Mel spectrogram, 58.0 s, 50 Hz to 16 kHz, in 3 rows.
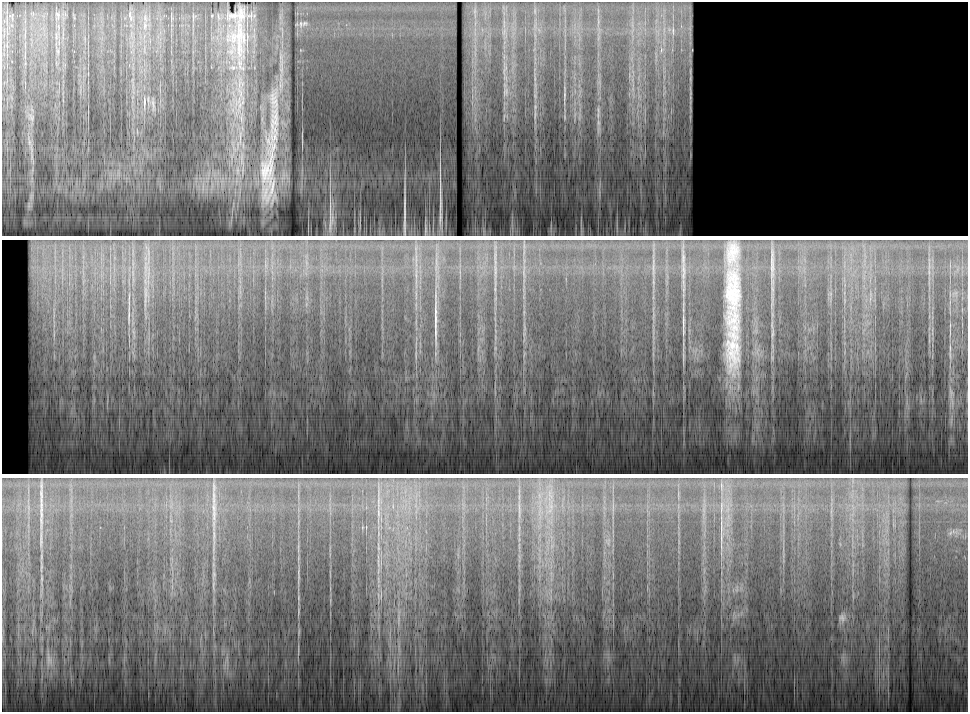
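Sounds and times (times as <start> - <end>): boots crunching in snow: 0.0 - 5.1, 41.1 - 53.5.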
